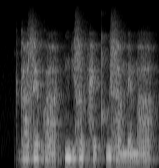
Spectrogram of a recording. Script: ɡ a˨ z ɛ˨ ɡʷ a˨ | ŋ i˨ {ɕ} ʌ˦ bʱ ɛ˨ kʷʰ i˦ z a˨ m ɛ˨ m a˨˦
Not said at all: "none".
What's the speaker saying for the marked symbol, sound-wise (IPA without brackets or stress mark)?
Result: z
